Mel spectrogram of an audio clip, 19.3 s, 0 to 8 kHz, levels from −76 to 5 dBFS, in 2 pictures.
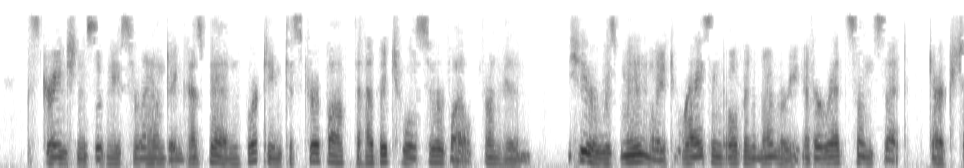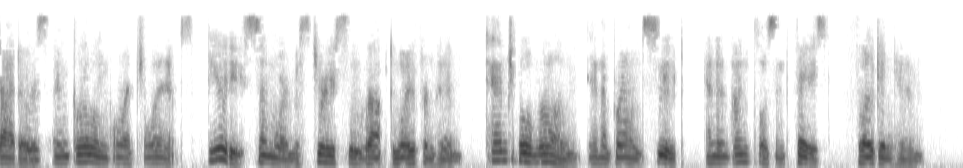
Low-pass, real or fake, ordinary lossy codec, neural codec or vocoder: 7.2 kHz; fake; MP3, 24 kbps; codec, 16 kHz, 1 kbps, FreqCodec, smaller model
